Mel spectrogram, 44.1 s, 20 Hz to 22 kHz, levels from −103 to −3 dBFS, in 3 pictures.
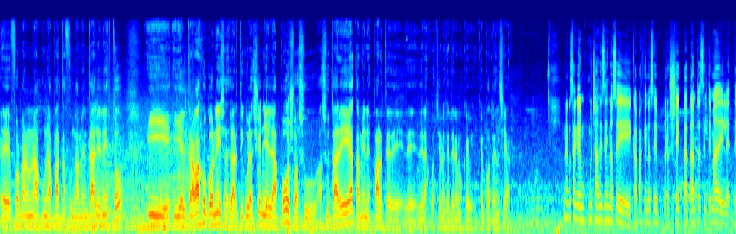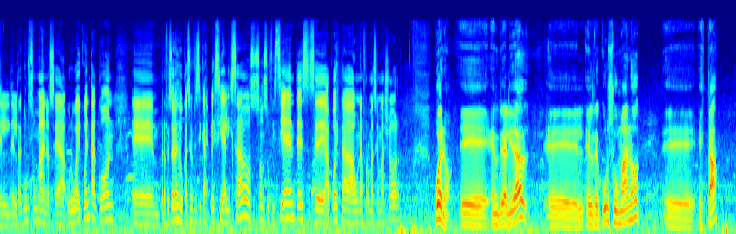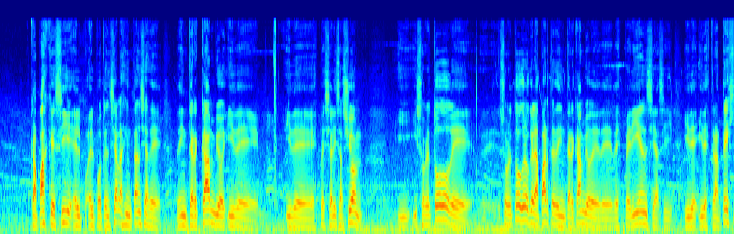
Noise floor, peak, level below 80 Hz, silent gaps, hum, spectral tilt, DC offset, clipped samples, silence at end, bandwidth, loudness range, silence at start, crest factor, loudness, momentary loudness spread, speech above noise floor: -53 dBFS; -10 dBFS; -54 dBFS; none; none; -5.5 dB/octave; under 0.1%; under 0.1%; 0 s; 16 kHz; 8 LU; 0 s; 24 dB; -33 LUFS; 16 LU; 21 dB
